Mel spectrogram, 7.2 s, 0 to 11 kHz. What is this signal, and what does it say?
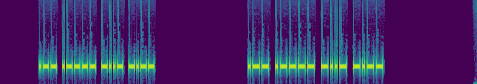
Morse code, heard as a keyed tone, about 45 wpm, 700 Hz. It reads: W1XY W1XY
